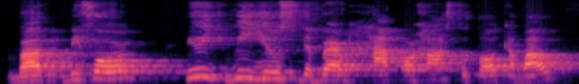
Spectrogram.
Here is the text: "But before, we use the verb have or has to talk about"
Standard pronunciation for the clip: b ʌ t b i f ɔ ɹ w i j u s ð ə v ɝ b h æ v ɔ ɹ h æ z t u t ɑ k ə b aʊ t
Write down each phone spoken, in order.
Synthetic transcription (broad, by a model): b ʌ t b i f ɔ ɹ w i j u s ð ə b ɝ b h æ p ɔ ɹ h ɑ s t u t ɑ k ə b aʊ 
